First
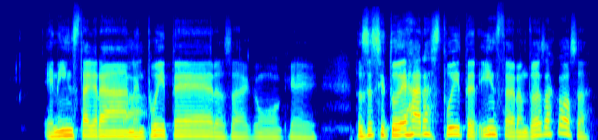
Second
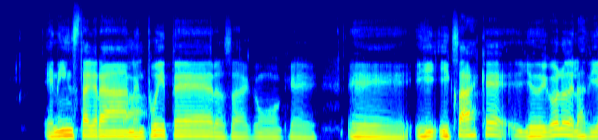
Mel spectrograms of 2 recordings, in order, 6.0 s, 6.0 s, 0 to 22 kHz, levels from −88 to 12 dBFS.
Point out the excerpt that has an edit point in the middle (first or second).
second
